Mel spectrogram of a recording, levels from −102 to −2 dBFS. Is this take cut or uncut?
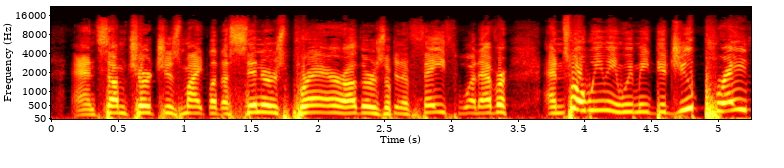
cut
